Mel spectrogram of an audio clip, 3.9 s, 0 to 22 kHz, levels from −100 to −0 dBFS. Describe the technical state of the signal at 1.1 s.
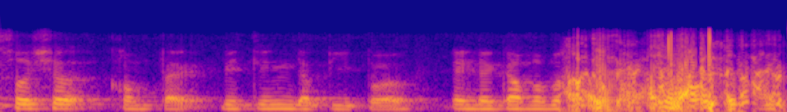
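At 1.1 s the speech signal is intact, with no fault present.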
